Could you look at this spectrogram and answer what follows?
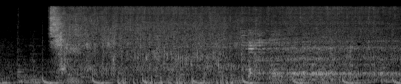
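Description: Onion paste hits hot oil with cardamom, cloves, cinnamon and bay leaf, bursting into a sharp sizzle that settles into steady close frying with faint repeated scraping or stirring.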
